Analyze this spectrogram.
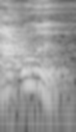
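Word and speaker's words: أعوذ: മലയാളത്തിലെ 'ആ' പോലെയല്ല ഇത് പറയുന്നത്. അല്ല , ഇതെന്താണ് കത്ത്? എ. ഇതല്ല, ഈ ഉച്ചാരണം ശരിയല്ല, പിന്നെ എങ്ങനെയായിരിക്കണം? എ. ആ എ. ആ എ. അപ്പോൾ നമ്മൾ "ആഊദു" എന്ന് പറയുമ്പോൾ എന്താണ് ചെയ്തത് ?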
